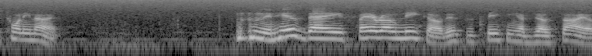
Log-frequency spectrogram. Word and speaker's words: Necho: But a CH, of course, in King James with a line under it pronounced like a C. That's, of course, the same as Chaldean. And if it ends with an H, that's really not pronounced, so in effect you've got Necho.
